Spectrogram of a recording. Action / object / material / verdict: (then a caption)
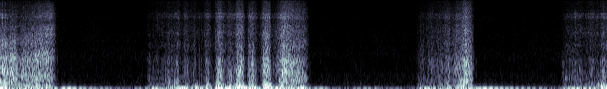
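scrape / foam microphone windscreen / foam / none. A paint brush is brushed across the black foam windscreen on a Rode microphone. It makes four separate bursts of soft, dull scratching rustle, heavy in low rumble with little brightness. Short quieter gaps fall between the strokes.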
